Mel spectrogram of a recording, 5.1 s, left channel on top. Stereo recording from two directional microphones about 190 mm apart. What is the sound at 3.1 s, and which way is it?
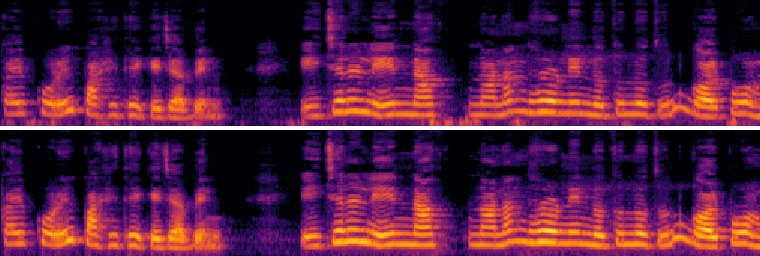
Speech, 15° right (ahead or behind).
